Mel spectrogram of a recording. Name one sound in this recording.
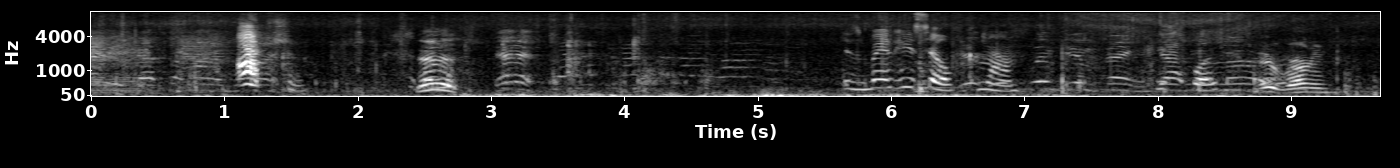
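A young boy laughs and talks excitedly close by.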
